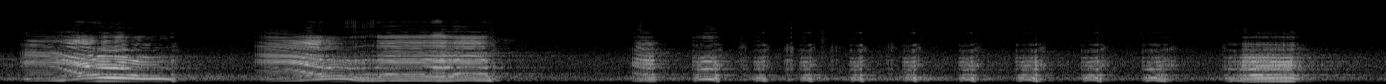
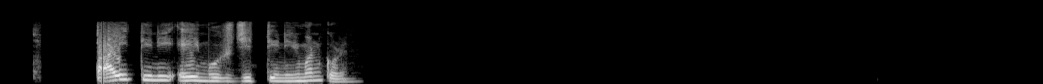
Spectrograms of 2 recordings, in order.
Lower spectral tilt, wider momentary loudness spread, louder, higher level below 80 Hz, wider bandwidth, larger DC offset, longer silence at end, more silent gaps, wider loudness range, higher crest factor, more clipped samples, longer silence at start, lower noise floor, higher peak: about the same, -5.5 dB/octave vs -6 dB/octave; first, 22 LU vs 10 LU; second, -30 LUFS vs -13 LUFS; second, under -90 dBFS vs -54 dBFS; first, 9.6 kHz vs 7.8 kHz; neither; second, 0 s vs 6.9 s; second, none vs 0.46-0.95 s, 2.57-2.66 s; about the same, 11 LU vs 10 LU; about the same, 20 dB vs 16 dB; neither; second, 0 s vs 0.35 s; second, -51 dBFS vs under -90 dBFS; second, -10 dBFS vs 0 dBFS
